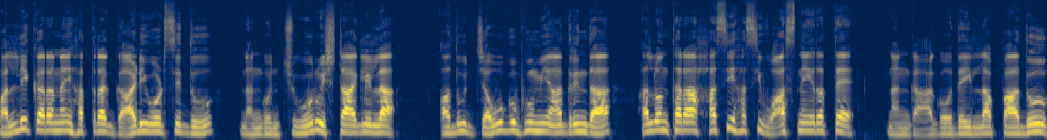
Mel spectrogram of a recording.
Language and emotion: Kannada, disgusted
